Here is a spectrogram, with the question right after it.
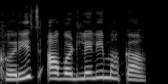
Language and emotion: Goan Konkani, neutral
